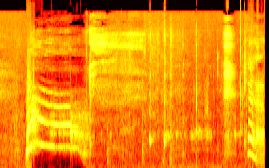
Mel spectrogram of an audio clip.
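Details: First howl of a Walker hound, opening with a loud sustained howl of just over a second that sags gently in pitch, then people speaking, with another rising cry at the close.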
